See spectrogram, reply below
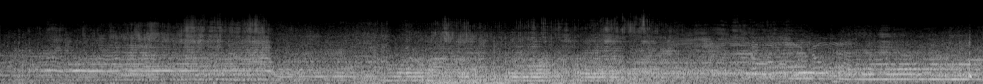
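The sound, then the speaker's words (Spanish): A smoking race car's engine drones loudly and continuously during a race lap, its tone climbing and dipping as it runs through gear changes, staying steady for the whole stretch. “Toca dejar el carro tirado, no sé si alcanza a llegar otra vuelta.”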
